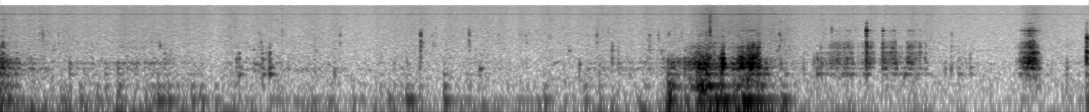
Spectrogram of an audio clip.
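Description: Muffled underwater sound picked up by a camera below the surface: a low steady rumble of moving water with scattered faint clicks, a louder swell of noise lasting about a second some five seconds in, and a short burst near the end.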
